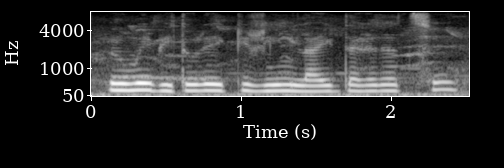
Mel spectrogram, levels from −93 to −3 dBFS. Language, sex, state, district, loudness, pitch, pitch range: Bengali, female, West Bengal, Cooch Behar, -15 LUFS, 215 Hz, 210-235 Hz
